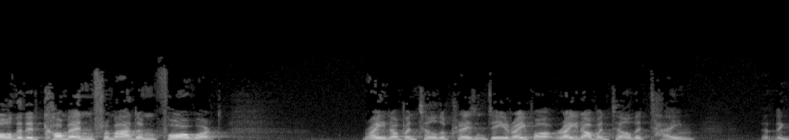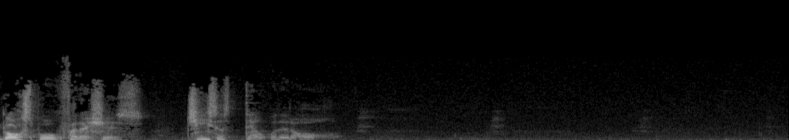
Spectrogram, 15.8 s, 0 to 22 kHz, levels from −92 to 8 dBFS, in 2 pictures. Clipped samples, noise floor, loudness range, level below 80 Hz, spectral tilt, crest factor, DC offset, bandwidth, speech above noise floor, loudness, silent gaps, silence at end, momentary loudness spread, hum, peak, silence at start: under 0.1%; -68 dBFS; 19 LU; -68 dBFS; -5.5 dB/octave; 22 dB; under 0.1%; 11.5 kHz; 44 dB; -24 LUFS; none; 4.75 s; 24 LU; none; -6 dBFS; 0 s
